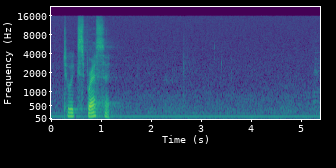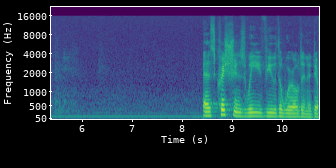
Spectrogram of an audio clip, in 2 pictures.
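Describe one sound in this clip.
An elderly man speaks calmly into a microphone, pausing between phrases.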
